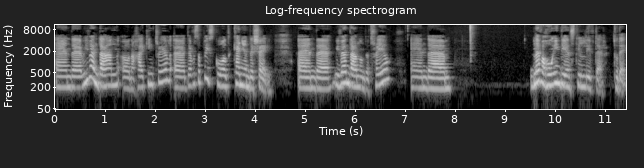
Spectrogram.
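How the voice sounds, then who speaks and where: A woman with an Eastern European accent speaks at a medium pitch and a moderate pace, with ordinary pitch variation and long, frequent pauses. The recording is very clean, with a silent background. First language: Eastern European language. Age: 60s. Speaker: author. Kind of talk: interview. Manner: halting, many fillers.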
